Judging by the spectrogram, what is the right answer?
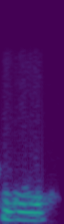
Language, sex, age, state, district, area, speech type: Urdu, male, 18-30, Uttar Pradesh, Azamgarh, rural, conversation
